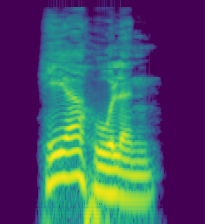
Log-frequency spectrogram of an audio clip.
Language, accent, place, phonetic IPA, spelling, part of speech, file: German, Germany, Berlin, [ˈheːɐ̯ˌhoːlən], herholen, verb, De-herholen.ogg
- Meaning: to fetch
